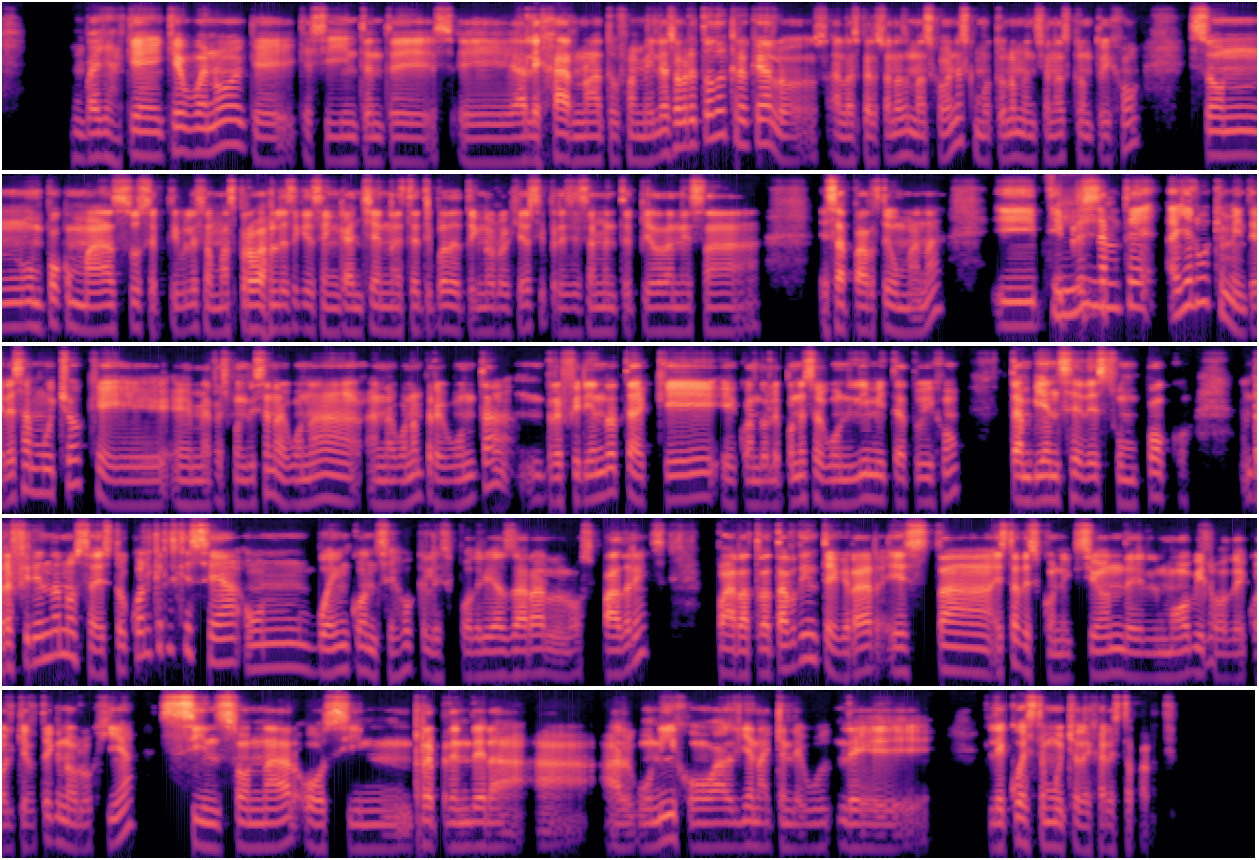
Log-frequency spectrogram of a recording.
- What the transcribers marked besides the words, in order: laughing while speaking: "más probables"; other background noise
- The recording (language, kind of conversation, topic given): Spanish, podcast, ¿Qué haces para desconectarte del celular por la noche?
